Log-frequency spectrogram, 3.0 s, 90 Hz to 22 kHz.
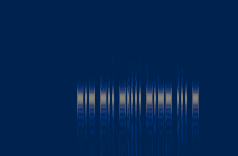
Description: Morse code, heard as a keyed tone, about 49 wpm, 700 Hz. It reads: KD6YST
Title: USA Call Signs - 6 Characters - Repeated 3x - 50wpm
